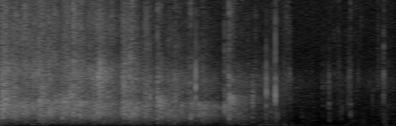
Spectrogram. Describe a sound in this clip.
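An audience applauds in a large hall, then the clapping dies away.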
